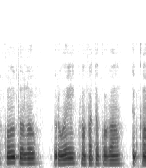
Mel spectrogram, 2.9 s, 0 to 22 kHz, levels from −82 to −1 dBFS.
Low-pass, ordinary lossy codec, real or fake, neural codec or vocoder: none; none; fake; codec, 16 kHz, 4.8 kbps, FACodec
